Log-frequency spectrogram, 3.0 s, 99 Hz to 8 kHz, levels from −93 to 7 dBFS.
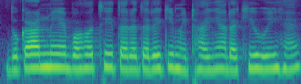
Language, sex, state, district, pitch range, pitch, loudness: Hindi, female, Himachal Pradesh, Shimla, 215-235 Hz, 225 Hz, -16 LUFS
